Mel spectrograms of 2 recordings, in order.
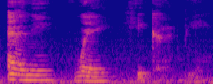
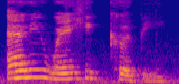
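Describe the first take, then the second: First: Softer whispered repeat; hushed closing echo. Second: Said in the usual way. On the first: A narrator's reading. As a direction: whisper it back like a secret. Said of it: "repeated softly". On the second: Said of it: "repeat whispered".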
